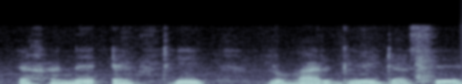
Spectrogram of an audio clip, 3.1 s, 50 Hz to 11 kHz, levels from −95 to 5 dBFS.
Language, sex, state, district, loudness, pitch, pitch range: Bengali, female, Assam, Hailakandi, -16 LUFS, 165 Hz, 160-175 Hz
